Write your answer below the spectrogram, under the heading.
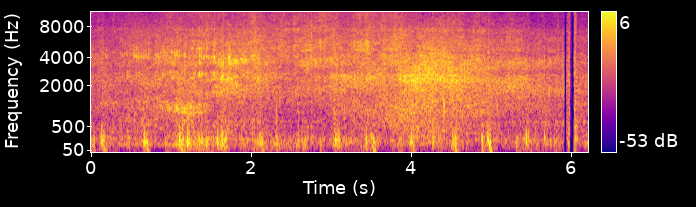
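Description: Wind buffeting the microphone in irregular gusts over the steady hiss of a vehicle's tyres on a wet road. The sound cuts out briefly near the end.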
